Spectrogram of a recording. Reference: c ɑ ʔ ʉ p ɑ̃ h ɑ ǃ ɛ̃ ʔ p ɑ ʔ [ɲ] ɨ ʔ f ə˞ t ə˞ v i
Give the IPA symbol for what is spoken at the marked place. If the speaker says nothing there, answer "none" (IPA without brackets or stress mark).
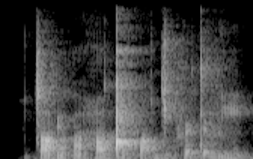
ɟ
